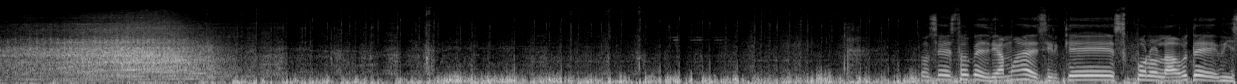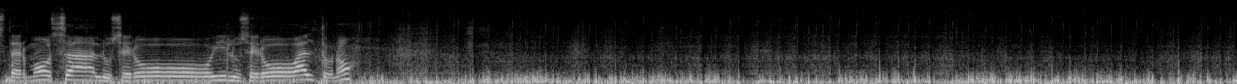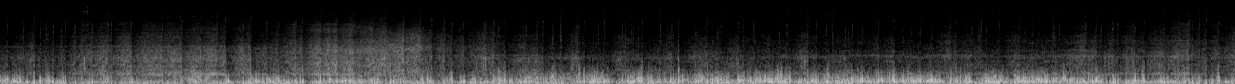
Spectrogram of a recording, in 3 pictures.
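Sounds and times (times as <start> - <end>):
bus passing: 0.0 - 4.0, 25.2 - 37.0
motorcycle engine running: 0.0 - 12.2, 12.8 - 37.0
wind buffeting microphone: 0.0 - 37.0.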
